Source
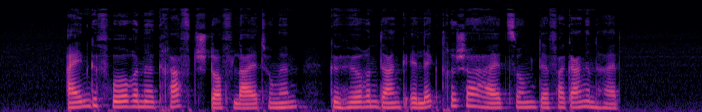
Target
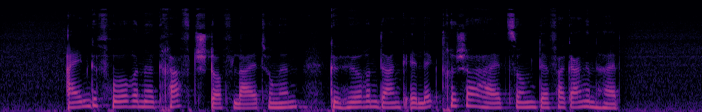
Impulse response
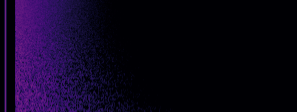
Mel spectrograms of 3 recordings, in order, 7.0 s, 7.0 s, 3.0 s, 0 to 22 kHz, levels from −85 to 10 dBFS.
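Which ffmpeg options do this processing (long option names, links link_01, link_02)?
-af "acompressor=threshold=-37dB:ratio=12,volume=2.5dB"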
